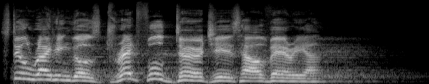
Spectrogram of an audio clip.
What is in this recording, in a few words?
Male Void Elf Emote Start; Halveria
